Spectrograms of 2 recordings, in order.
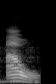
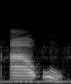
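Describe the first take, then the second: First: The two vowels glide together into one sound. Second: The two vowels are said as separate sounds. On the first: The speaker calls it right. "Tawag dyan diphthong" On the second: The speaker calls it wrong. "hindi a, u"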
